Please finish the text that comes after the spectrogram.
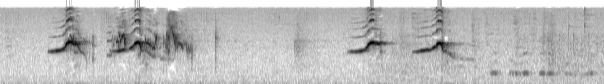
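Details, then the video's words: Female cockatiel, a pet that loves attention, singing: a bright upslurred whistle, a scratchy chattered phrase, two more matching whistles after a pause, then soft low buzzy notes. "Marigold Singing"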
